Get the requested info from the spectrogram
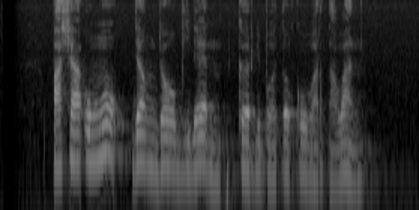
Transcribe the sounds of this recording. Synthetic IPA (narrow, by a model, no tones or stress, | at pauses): paʃaʔuŋuʔd͡ʒəŋd͡ʒɔbidɛnkɨrdipɔt̪ɔkuwart̪awan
